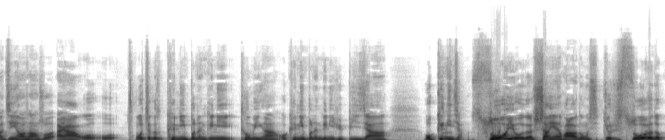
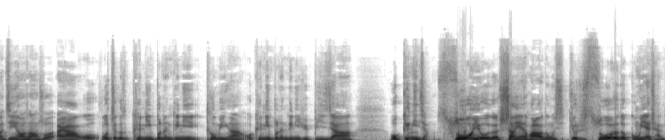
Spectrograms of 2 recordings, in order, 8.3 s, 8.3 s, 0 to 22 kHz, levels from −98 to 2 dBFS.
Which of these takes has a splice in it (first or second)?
second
